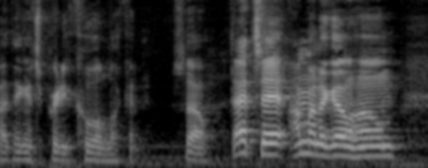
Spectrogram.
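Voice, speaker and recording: This is a plain, everyday voice. It moves at a fairly quick pace with lively intonation. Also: man. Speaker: car audio shop owner. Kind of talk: casual vlog.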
